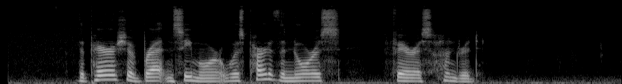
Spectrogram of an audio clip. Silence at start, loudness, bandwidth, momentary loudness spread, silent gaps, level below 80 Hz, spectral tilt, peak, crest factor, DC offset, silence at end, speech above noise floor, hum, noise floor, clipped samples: 0.1 s; -25 LUFS; 16 kHz; 10 LU; none; -50 dBFS; -6 dB/octave; -8 dBFS; 20 dB; under 0.1%; 0.35 s; 27 dB; none; -51 dBFS; under 0.1%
